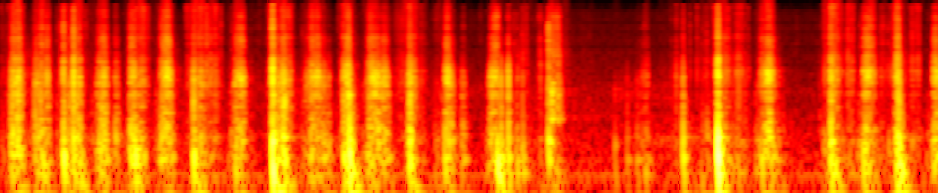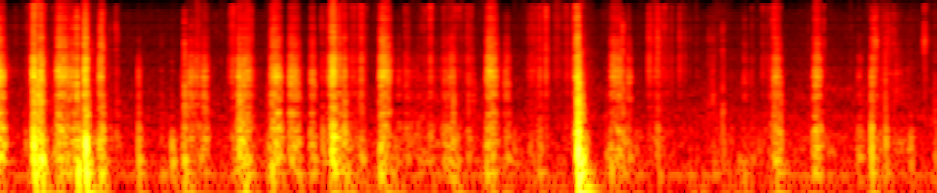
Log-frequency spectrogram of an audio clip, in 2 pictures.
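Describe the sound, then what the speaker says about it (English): An X-Acto knife cuts straight down through craft material, making a dense run of close scratchy, crackling cuts in quick bursts with short pauses between. "So I'm just cutting straight down. I'm using an X-Acto knife to do this"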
